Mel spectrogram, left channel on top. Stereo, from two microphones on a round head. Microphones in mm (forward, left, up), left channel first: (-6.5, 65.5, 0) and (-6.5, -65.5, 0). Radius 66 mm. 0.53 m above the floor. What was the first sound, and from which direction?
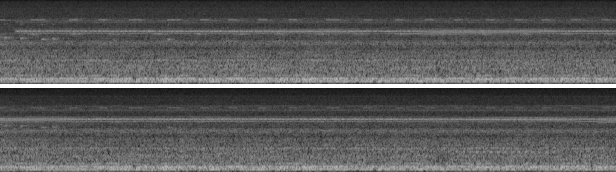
An insect, 35° left (ahead or behind).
